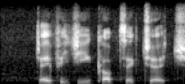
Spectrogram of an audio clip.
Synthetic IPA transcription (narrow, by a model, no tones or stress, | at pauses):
d͡ʒepʰid͡ʒikʰɔp̚tʰɛk̚t͡ʃʰɜt͡ʃ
